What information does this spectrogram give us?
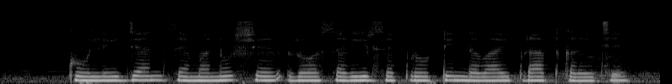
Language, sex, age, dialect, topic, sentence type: Maithili, female, 18-24, Angika, agriculture, statement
